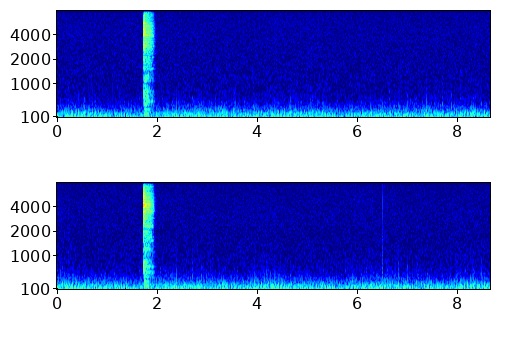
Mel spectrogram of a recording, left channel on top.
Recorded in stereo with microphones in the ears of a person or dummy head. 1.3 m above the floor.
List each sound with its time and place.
1.7 s a snare drum: 30° right (ahead or behind), 1.3 m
